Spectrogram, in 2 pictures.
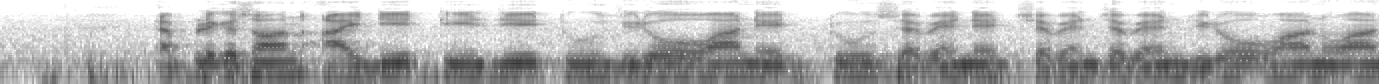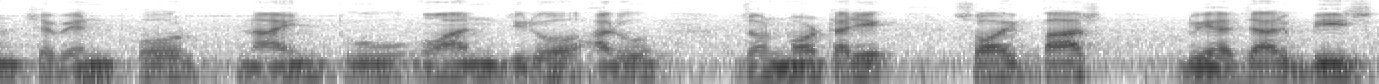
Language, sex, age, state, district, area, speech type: Assamese, male, 60+, Assam, Nalbari, rural, read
